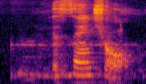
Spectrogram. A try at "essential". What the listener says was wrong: Excellent. Nice job.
